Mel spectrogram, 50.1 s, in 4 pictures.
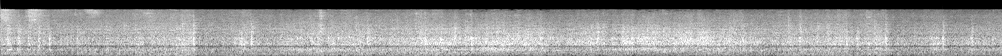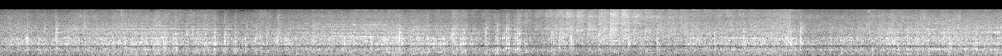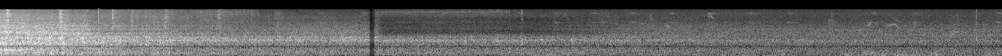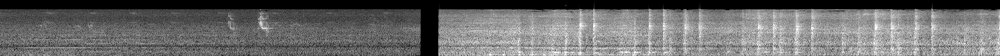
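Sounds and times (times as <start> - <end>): train wheels clattering on rails: 0.0 - 27.9, 43.6 - 50.0.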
